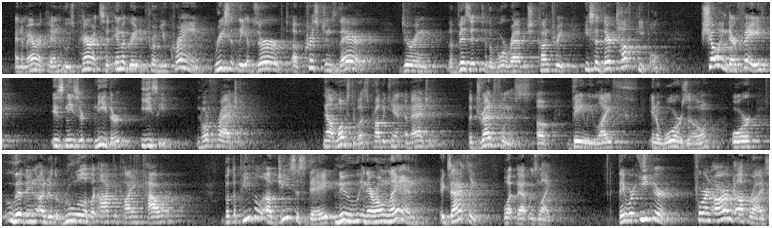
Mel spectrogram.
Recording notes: Recorded live during worship in the historic, 317-year-old sanctuary of (Old) Rehoboth, the "Birthplace of American Presbyterianism".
